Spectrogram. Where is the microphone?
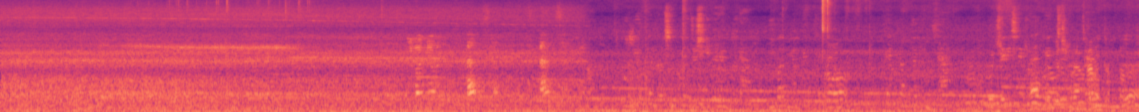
on a subway train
